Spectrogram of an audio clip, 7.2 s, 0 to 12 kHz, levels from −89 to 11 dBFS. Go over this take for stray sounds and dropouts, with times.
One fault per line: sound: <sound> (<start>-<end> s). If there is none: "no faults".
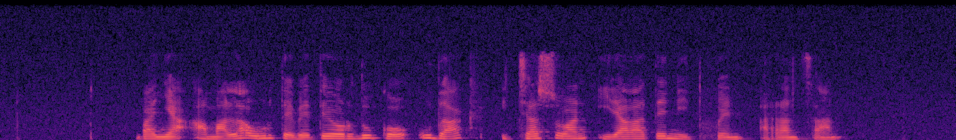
sound: dropout (5.3-5.4 s)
